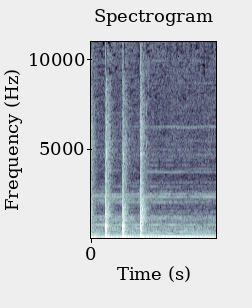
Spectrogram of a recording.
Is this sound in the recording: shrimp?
no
